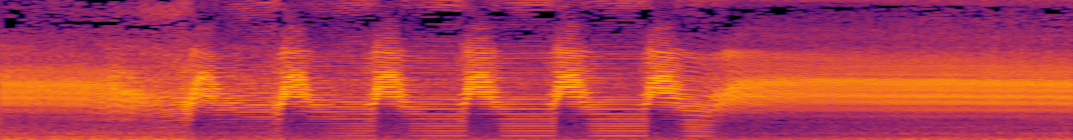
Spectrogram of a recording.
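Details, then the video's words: Cicadas in summer forest at Galsan Park, Mokdong, Yangcheon-gu, Seoul, chorusing along a woodland walking path: a steady high buzzing drone with a pulsed, throbbing call repeated about twice a second for a few seconds, then fading back to drone. "갈산공원 매미들 숲속의 합창"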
